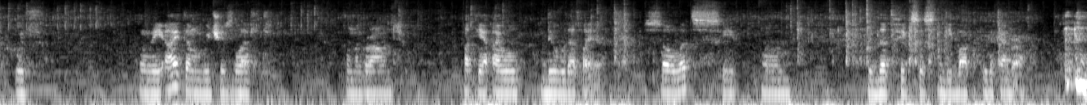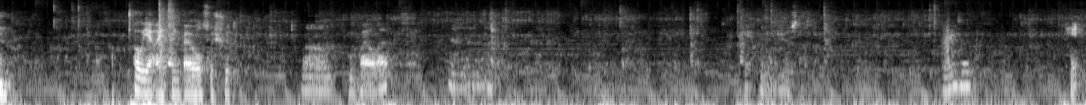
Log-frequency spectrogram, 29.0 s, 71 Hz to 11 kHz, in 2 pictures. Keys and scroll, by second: 0.0-28.9 typing, 10.5 Escape, 10.7 F2, 11.2 ctrl+c, 11.3 ctrl+c, 12.0 alt+2, 12.2 alt+p, 12.5 Return, 15.7 Escape, 16.7 Tab.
